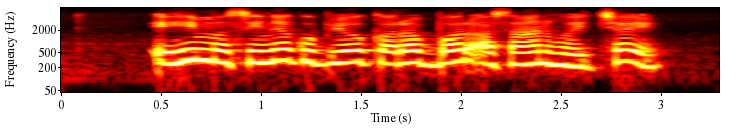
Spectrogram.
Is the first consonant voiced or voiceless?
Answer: voiced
